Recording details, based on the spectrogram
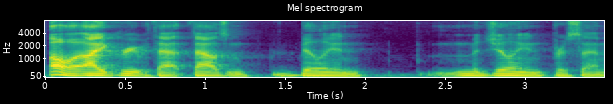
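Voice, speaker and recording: A man's very deep, low voice with vocal fry and ordinary pitch variation, at a fairly quick pace, in a very clean recording with a silent background. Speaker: podcast guest. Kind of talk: casual chat.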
